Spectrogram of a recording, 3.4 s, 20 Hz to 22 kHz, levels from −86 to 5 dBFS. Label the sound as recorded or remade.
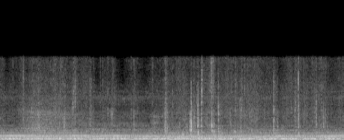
recorded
